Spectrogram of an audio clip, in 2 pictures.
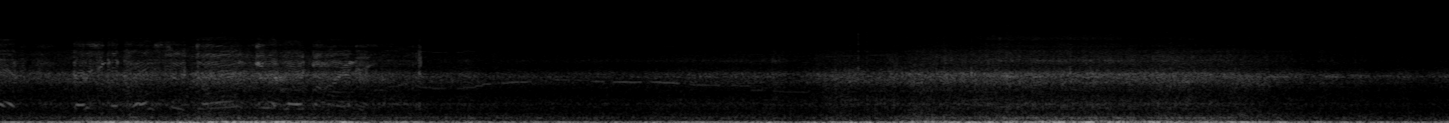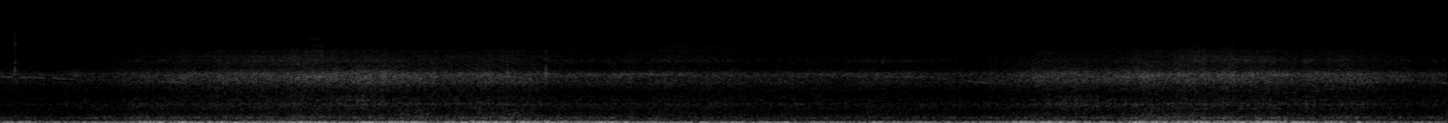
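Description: Wind rushes and buffets steadily against the microphone, high up outdoors.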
